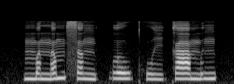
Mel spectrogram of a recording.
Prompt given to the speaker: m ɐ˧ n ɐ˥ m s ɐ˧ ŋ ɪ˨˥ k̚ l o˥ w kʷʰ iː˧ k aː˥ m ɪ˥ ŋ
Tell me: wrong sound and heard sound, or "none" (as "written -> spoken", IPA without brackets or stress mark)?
none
